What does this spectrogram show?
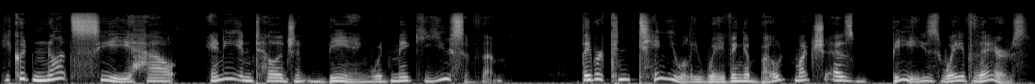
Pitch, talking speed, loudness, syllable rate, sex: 160 Hz, 135 wpm, -20 LUFS, 3.7 syllables/s, male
